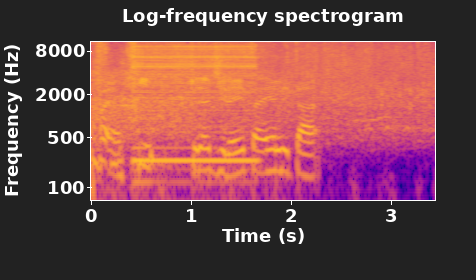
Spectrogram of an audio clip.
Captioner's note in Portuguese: campainha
